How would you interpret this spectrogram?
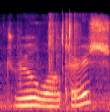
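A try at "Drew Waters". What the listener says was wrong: No, wait a minute. There's no L in there. Say it again.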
